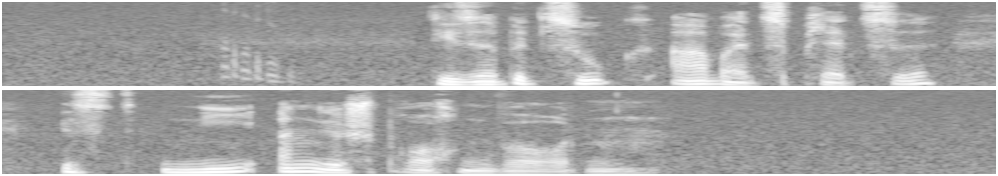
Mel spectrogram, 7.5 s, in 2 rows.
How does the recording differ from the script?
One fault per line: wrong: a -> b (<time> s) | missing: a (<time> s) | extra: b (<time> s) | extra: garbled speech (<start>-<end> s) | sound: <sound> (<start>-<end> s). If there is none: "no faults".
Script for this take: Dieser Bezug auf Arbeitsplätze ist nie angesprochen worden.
sound: chirp (0.8-1.1 s)
missing: auf (2.5 s)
